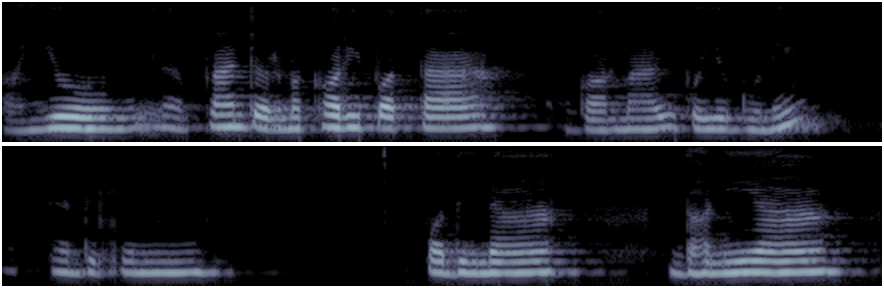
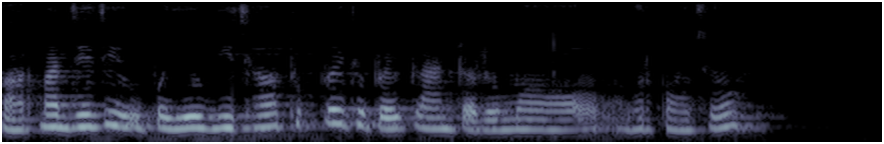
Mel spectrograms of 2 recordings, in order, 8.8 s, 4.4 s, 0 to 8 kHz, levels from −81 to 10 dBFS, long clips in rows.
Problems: background sounds at intervals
